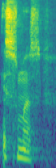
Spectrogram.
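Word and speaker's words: isthmus: इसमें TH silent है और इसको बोला जाता है इस्मस।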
